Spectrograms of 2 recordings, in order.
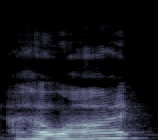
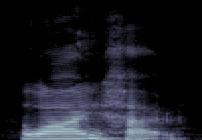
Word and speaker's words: Hawaii: Well, Holly's here and Debbie is in Hawaii. Hawaii. Okay. Can't call it. Hawaiiho. No, it's not pronounced like that.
